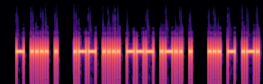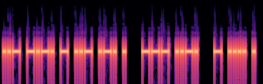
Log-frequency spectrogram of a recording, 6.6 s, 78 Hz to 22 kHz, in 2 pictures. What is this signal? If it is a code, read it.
Morse code, heard as a keyed tone, about 40 wpm, 700 Hz. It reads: THE WHOLE STRUCTURE OF THE
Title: Sentences from Top 1500 Words 40wpm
